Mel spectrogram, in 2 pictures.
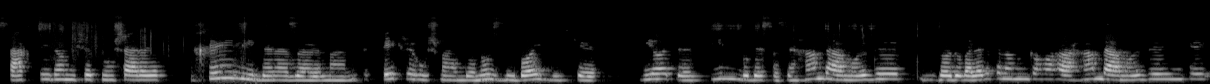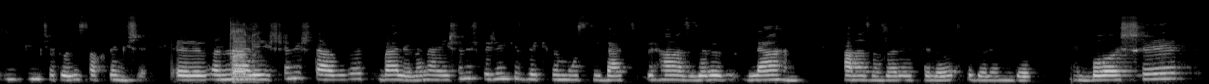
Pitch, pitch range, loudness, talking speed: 215 Hz, 200-235 Hz, -24 LUFS, 145 wpm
